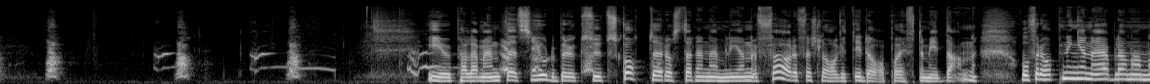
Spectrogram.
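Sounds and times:
dog barking: 0.4 - 0.7, 1.6 - 2.0, 2.6 - 3.4, 4.1 - 6.1
dog whining: 1.5 - 6.0
speech: 4.3 - 11.5.

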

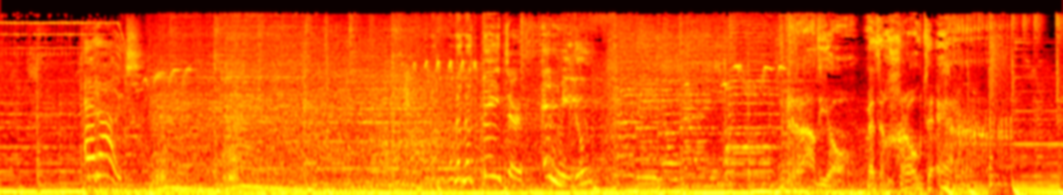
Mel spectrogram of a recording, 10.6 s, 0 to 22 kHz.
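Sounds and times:
car engine revving hard with a deep low rumble: 0.4 - 8.6
speech: 5.1 - 6.2, 8.2 - 10.0.

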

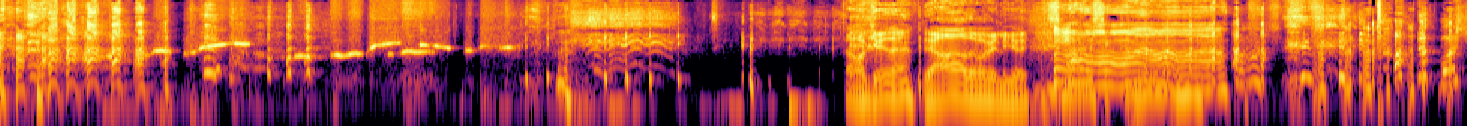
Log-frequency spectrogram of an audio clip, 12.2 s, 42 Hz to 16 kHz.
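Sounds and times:
speech: 0.0 - 0.8, 7.1 - 10.4
laughter: 0.0 - 2.8, 4.3 - 7.7, 8.8 - 12.2
person whistling a short wavering melody: 1.2 - 4.4.

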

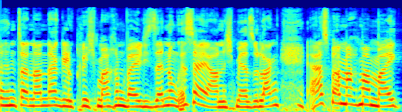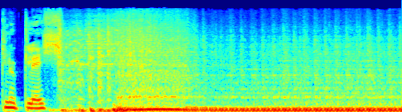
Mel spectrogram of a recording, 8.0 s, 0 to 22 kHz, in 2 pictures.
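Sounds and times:
speech: 0.0 - 5.3
powerful V8 engine revving with a deep throaty roar: 4.7 - 8.0.

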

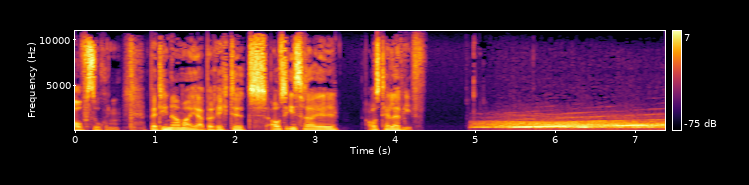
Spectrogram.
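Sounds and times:
speech: 0.0 - 5.0
air raid warning siren wailing: 5.0 - 7.3.

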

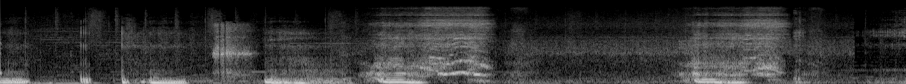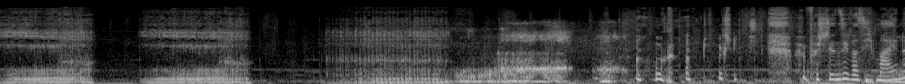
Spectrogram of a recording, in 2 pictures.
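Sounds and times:
loud human snoring: 0.0 - 5.0, 6.8 - 15.6
laughter: 15.3 - 16.9
speech: 17.4 - 18.0.

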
